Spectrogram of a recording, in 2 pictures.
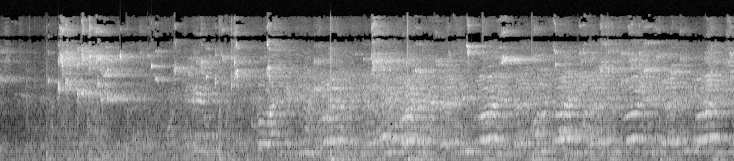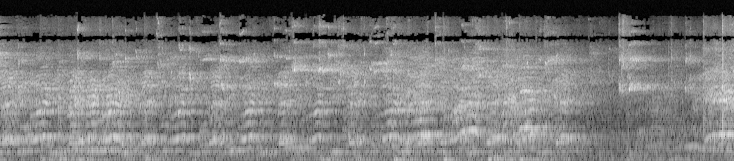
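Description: Basketball bouncing on a gym's hardwood floor during play, the thuds echoing in the large hall, amid indistinct shouts and voices from players and spectators.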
